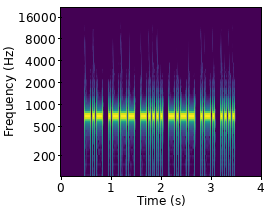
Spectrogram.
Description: Morse code, heard as a keyed tone, about 30 wpm, 700 Hz. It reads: KJ6YRH
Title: USA Call Signs - 6 Characters - 30wpm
